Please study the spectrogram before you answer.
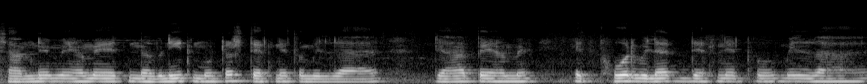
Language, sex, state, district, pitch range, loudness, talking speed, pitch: Hindi, male, Maharashtra, Mumbai Suburban, 135-140 Hz, -18 LUFS, 150 wpm, 140 Hz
